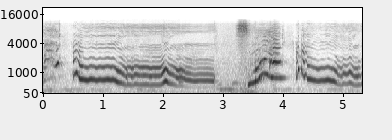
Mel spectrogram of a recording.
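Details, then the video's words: Shih Tzu complaining about a bath: a long, sustained, howling whine that wavers and dips for over two seconds, breaks off, then swoops up again into a second drawn-out, wavering moan. "Shih Tzu complains about smiling & bath"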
